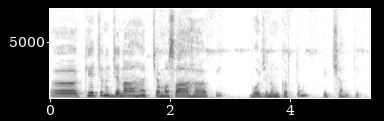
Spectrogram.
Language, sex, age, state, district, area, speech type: Sanskrit, male, 60+, Karnataka, Mysore, urban, spontaneous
